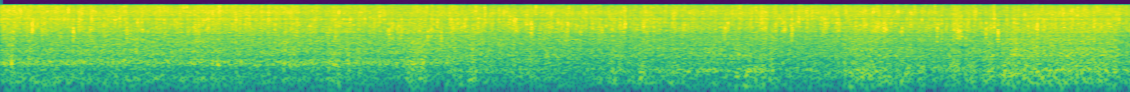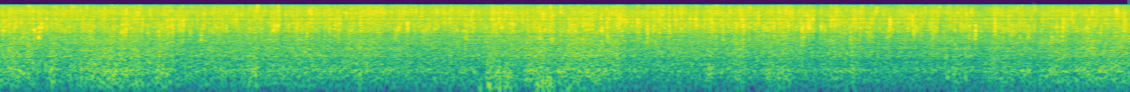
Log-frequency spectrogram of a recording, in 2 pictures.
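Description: Heavy thunderstorm rain pouring down steadily, a dense, even hiss of rain on the ground, roofs and parked cars.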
